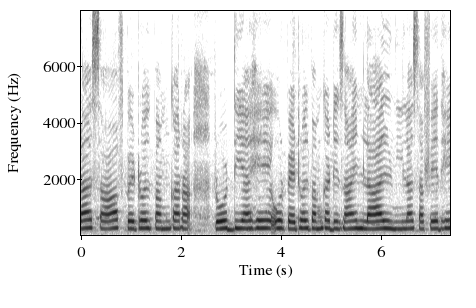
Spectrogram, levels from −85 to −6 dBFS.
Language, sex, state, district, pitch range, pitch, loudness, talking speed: Hindi, female, Bihar, Sitamarhi, 260-275 Hz, 270 Hz, -23 LUFS, 145 wpm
